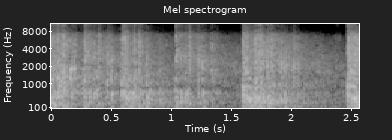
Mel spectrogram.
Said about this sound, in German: Der junge Mann soll gezielt auf Polizisten geschossen haben. Diese hätten das Feuer erwidert.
